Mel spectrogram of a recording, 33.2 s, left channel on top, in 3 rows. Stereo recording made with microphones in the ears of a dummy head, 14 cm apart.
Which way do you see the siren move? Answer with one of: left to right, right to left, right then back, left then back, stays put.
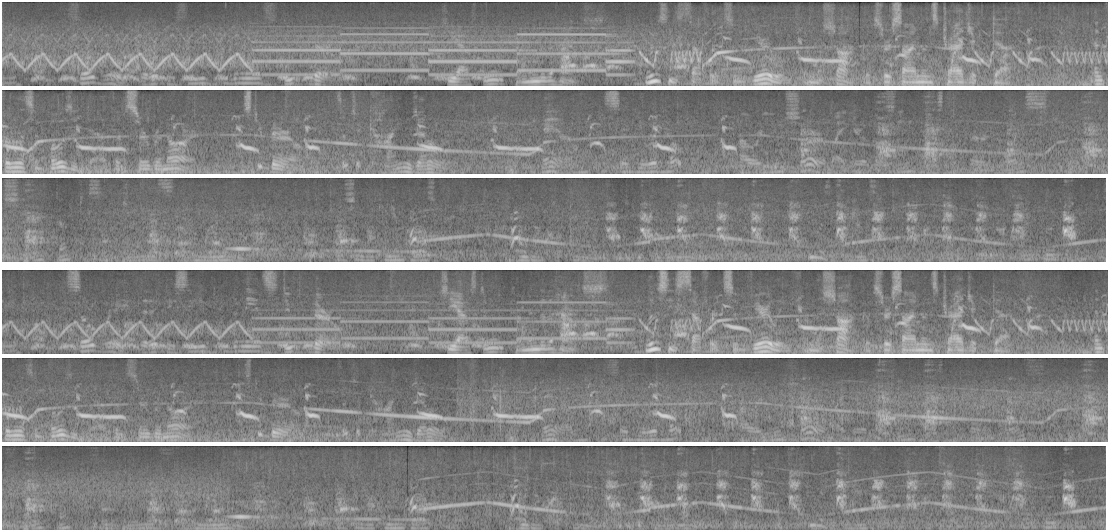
left to right.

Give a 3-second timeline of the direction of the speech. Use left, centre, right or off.
right, right, right, left, left, left, left, left, left, left, left.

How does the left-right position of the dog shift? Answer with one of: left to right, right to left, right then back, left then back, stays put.
stays put.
